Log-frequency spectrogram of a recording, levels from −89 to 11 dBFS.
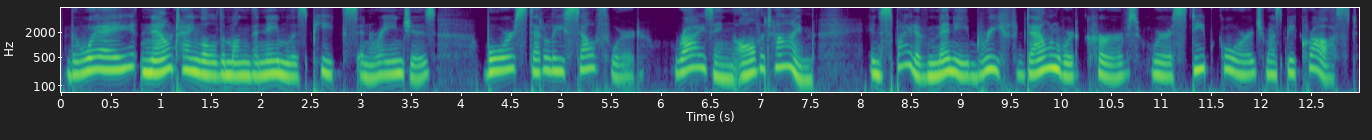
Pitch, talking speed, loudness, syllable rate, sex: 210 Hz, 145 wpm, -17 LUFS, 4.1 syllables/s, female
